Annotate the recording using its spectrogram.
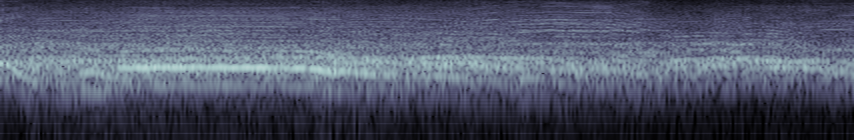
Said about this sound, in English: When everybody else might be grouping and griping, you're going to be excited and shouting. As a matter of fact, you need to shout right now.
